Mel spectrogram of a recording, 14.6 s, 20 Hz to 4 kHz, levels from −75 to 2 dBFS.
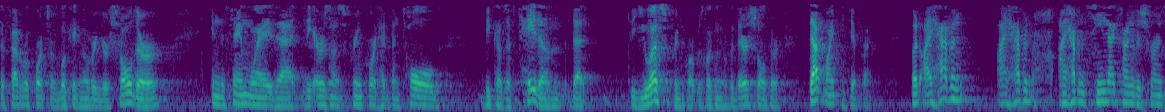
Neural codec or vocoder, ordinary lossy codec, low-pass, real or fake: none; MP3, 16 kbps; 3.6 kHz; real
